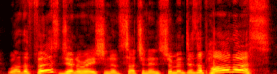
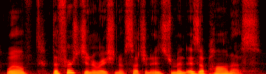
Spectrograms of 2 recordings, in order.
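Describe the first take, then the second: First: It is read in an excited, energetic way. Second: It is read in a flat, plain way. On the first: The speaker calls it right. "There's an exclamation point, so it has to be read like that" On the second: The speaker calls it wrong. "I have to read that differently"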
